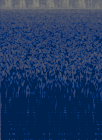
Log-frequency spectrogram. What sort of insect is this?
orthopteran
